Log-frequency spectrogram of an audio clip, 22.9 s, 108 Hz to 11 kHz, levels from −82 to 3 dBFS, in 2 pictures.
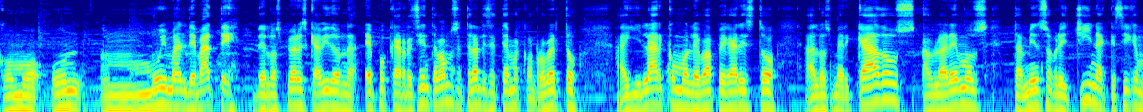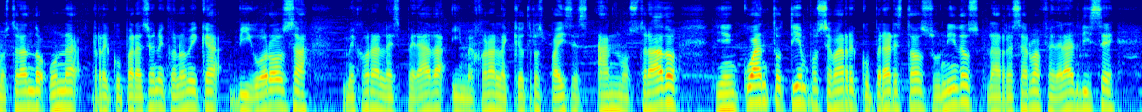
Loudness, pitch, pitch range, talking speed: -29 LUFS, 120 Hz, 105-135 Hz, 190 wpm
